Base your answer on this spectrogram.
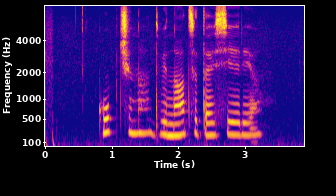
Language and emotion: Russian, neutral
